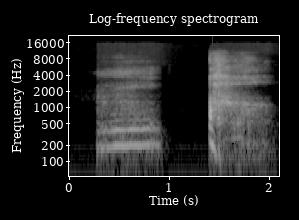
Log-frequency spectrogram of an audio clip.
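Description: A man sighs: a short held voiced sigh, then a breathy exhale that fades out.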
